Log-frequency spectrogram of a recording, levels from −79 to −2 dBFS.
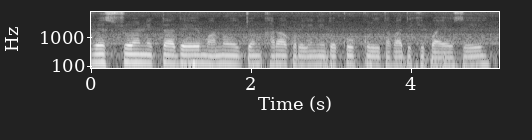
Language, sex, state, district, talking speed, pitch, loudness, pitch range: Nagamese, male, Nagaland, Dimapur, 165 wpm, 115 Hz, -16 LUFS, 110-125 Hz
